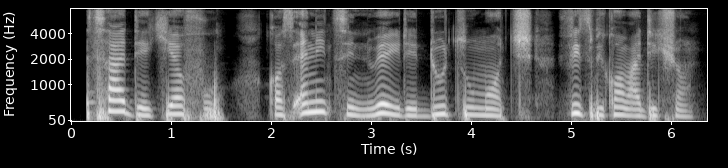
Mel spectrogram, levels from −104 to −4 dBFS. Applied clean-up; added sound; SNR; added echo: none; none; none; none.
